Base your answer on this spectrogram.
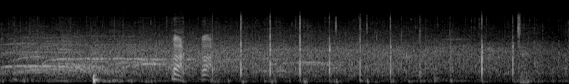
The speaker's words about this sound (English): See, my brothers are here. Come on, y'all. Clap for my brothers.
